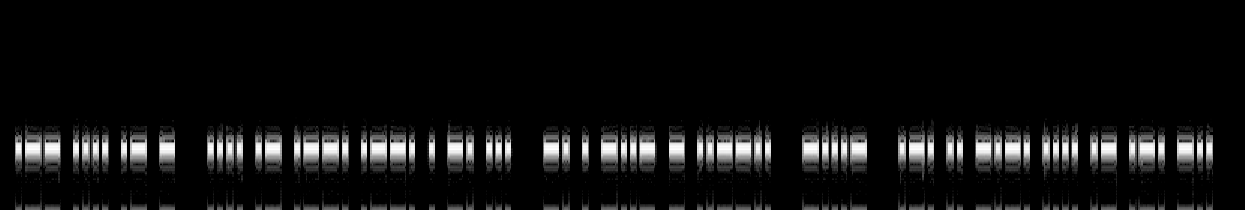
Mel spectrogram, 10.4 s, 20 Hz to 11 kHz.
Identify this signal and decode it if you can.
Morse code, heard as a keyed tone, about 30 wpm, 1000 Hz. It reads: WHAT HAPPENS NEXT? <BT> RICHARD
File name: qotdfiles / 30wpm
